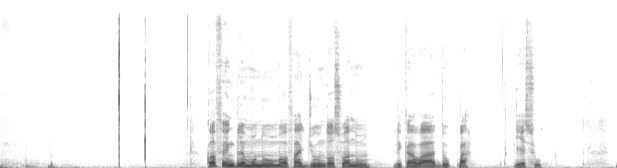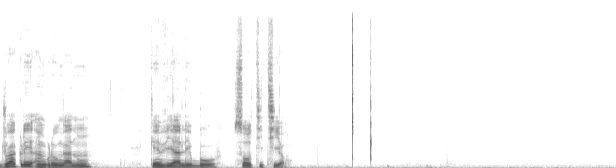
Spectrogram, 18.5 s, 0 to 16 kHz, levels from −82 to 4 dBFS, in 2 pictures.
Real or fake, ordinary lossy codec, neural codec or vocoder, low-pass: real; none; none; 14.4 kHz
